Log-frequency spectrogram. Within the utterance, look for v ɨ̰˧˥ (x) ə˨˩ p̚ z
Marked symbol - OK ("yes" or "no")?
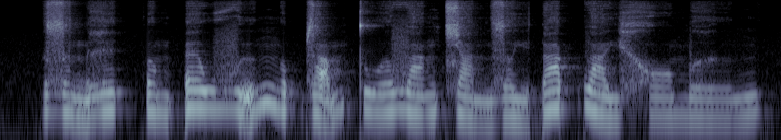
no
